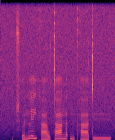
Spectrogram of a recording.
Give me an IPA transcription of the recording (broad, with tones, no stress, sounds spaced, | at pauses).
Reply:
t͡sʰ ɵ˨˥ n l e˥ j h aː˨˩ w t̪ aː˥ ŋ ɐ˥ t̚ ɪ˨ ŋ pʰ aː˨ t̪ yː˨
